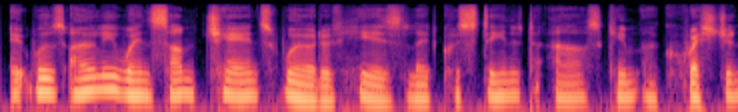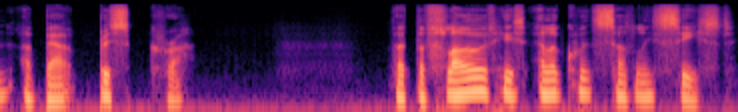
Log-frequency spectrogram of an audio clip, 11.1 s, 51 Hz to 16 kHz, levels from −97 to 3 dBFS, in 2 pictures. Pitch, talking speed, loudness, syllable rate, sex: 120 Hz, 140 wpm, -22 LUFS, 4.3 syllables/s, male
